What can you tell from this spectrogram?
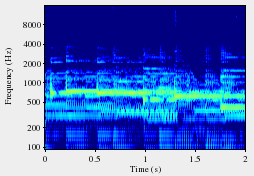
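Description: Background music: a melody of held notes that step from one pitch to the next, over a light, evenly spaced beat.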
